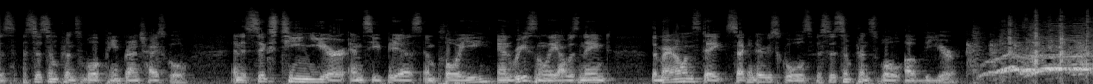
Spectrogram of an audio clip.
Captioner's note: applause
